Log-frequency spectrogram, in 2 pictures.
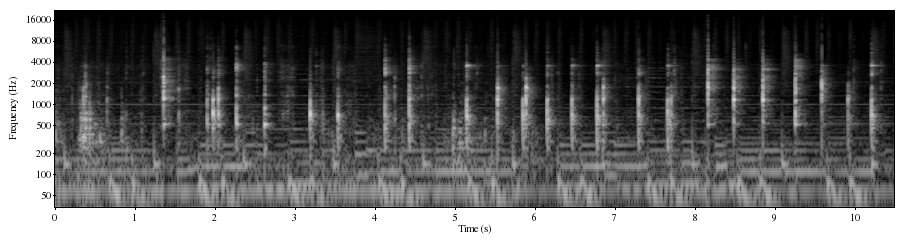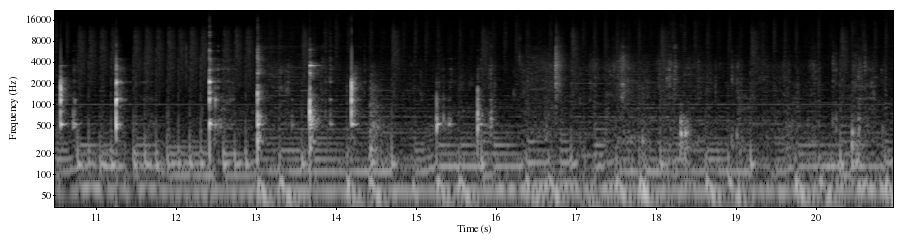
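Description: Oiled vegetables for a squash and shallot flatbread go into a cast iron skillet, with repeated sharp clacks and scrapes of utensils against the pan, loud and close, irregular knocks spread over a steady low background.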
